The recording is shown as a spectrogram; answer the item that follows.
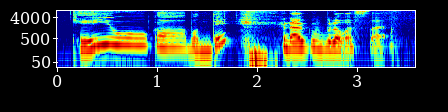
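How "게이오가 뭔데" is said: slow, puzzled, questioning tone. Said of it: "어리둥절하면서".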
